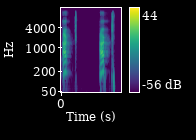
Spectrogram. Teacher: আক, একটা ছোট্ট হাওয়া বেরিয়ে আসবে, আক, আক। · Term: কাফ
